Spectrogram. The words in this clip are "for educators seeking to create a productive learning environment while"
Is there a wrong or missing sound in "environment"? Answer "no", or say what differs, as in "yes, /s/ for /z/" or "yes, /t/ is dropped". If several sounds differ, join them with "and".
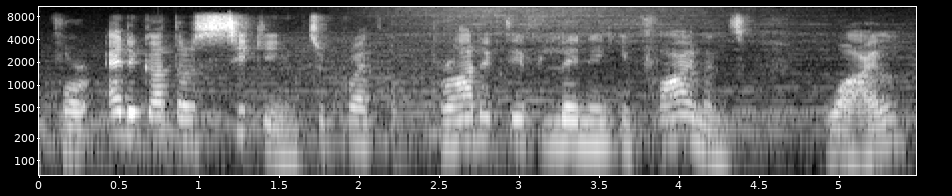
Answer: yes, /ɹ/ is dropped and /n/ is dropped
